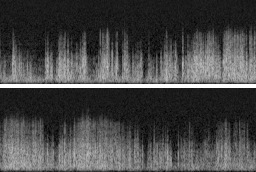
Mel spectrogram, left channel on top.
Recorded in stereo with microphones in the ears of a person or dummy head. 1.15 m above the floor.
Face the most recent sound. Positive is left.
No sound to turn to.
